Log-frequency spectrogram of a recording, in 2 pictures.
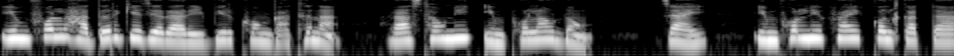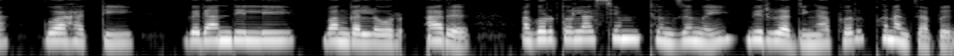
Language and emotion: Bodo, neutral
